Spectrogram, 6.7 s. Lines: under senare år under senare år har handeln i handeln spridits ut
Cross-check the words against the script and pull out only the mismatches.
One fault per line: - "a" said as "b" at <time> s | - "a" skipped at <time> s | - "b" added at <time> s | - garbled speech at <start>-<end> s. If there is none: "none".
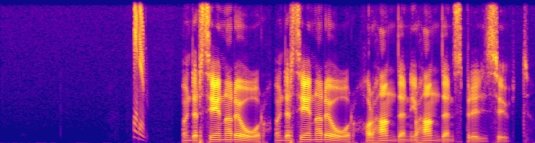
none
